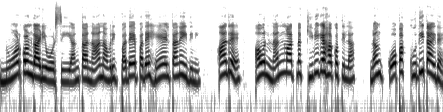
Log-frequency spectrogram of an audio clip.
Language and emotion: Kannada, angry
